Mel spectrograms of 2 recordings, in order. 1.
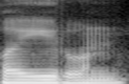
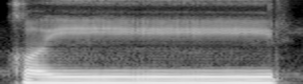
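শব্দটি পূর্ণ "-un" শেষ নিয়ে বলা হয়। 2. শব্দটি শেষের স্বরধ্বনি ছাড়া শেষ হয়।

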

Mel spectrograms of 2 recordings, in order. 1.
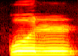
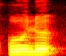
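Kelime çıplak bir l sesiyle biter. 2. Kelime sona eklenen bir u ünlüsüyle biter. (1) "kul şeklinde" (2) "sakin lamlara hareke vermiyoruz"

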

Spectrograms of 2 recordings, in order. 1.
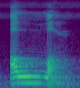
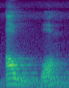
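Ujung lidah menyentuh di belakang gigi atas. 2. Kata ini diucapkan dengan bunyi seperti w. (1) "Yang benar adalah ujung lidah nempel di belakang gigi atas persis" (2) "Apabila diucapkan dengan menggunakan wawu, ... ini salah"

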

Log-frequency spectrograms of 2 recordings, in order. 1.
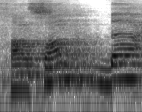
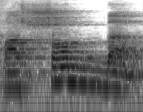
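Konsonannya bunyi s biasa, bibir tidak dimonyongkan. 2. Konsonannya bunyi seperti sy, bibir dimonyongkan. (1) "huruf sa bukan huruf sya yang dimanyunkan bibirnya" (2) "Jadi jangan sampai dibaca fashobba"

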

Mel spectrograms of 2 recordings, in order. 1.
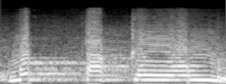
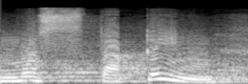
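Bunyi s digabung menjadi t ganda. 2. Bunyi s dipertahankan sebelum t. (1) "sin ketemu ta diidghamkan sama dia, jadi muttaqin" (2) "seperti mustaqim"

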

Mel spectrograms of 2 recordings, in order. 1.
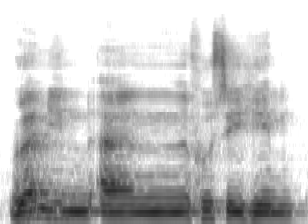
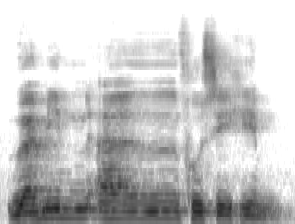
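Nun harfi net okunur, kelimeler ayrı kalır. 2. Nun harfi net okunur, kelimeler ayrı kalır.

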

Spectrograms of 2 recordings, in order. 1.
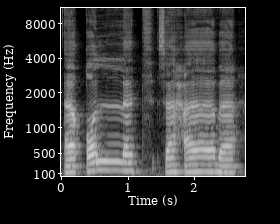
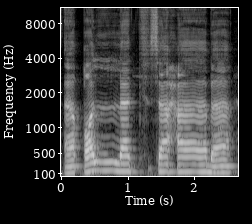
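التاء تُنطق مع همس خفيف لطيف. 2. التاء تُنطق مع همس خفيف لطيف.

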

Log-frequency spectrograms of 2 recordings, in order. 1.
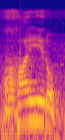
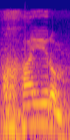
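শব্দটি খরখরে 'kh' দিয়ে শুরু। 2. শব্দটি খরখরে 'kh' দিয়ে শুরু।

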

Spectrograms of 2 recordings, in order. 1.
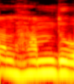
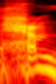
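h ধ্বনিটি হালকা ও শ্বাসযুক্ত। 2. h ধ্বনিটি গলার গভীর থেকে আসে। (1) "আলহামদু বলে অধিকাংশ, নামাজ ভেঙে যাবে" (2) "বড় হা আনতে হবে"

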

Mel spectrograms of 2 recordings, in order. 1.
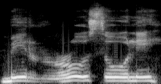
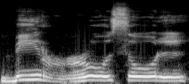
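শব্দটি হ্রস্ব 'i' স্বরধ্বনি দিয়ে শেষ হয়। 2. শব্দটি স্বরহীন 'l' ধ্বনি দিয়ে শেষ হয়। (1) "লাম জের লি" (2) "লামকে ওয়াকফের ক্ষেত্রে সাকিন করে ফেলবো"

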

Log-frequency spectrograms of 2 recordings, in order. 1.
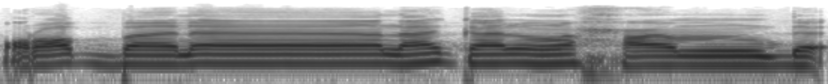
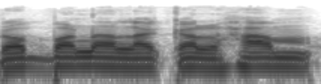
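শেষের 'd' ধ্বনিটি উচ্চারণ করা হয়। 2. শেষের 'd' ধ্বনিটি বাদ যায়।

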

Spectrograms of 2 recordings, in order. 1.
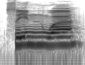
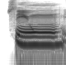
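Bunyi n diucapkan dengan jelas sebelum w. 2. Bunyi n menyatu ke dalam w. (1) "tapi sinwa" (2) "Jadi tidak siung ya"

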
